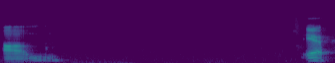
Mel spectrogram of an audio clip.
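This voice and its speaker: A man's voice: extremely slow, pushed and bright, muffled recording. A 19-year-old man chatting casually as an interview guest, joking, laughing often and rambling with restarts.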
